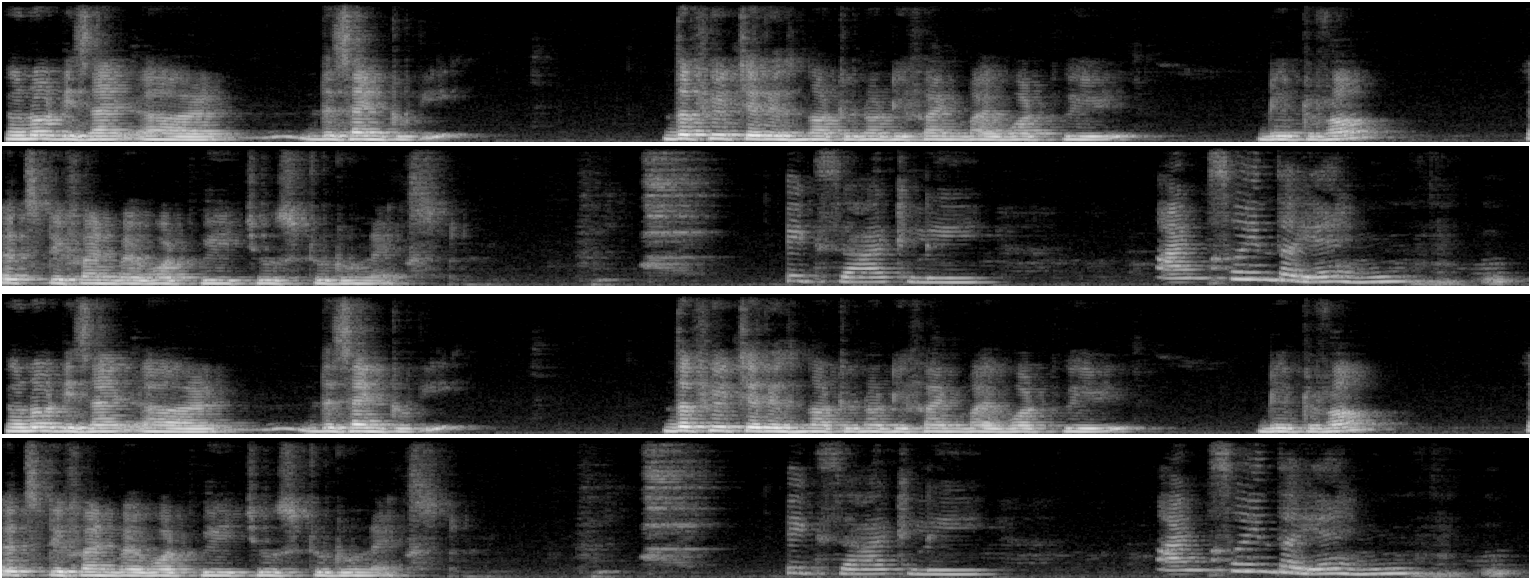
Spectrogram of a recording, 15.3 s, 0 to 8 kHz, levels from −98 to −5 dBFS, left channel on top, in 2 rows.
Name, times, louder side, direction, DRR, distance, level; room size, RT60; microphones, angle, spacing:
voice 1, 0.0-2.2 3.3-5.6 6.3-6.8 7.6-9.8 10.8-11.1, right 1 dB, 5° left, 0 dB, 1.2 m, -25 dB
voice 2, 11.5-12.6 13.4-15.1, left 1 dB, 50° left, -4 dB, 3.4 m, -36 dB
13.0 x 5.6 x 3.2 m, 0.42 s
head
